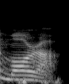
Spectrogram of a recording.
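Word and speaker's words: মড়া: পরের শব্দটির ক্ষেত্রে যেহেতু এটি র, সেহেতু আমরা যে কাজটা করব, জিভটাকে খানিকটা ভাঁজ করে ভেতরের দিকে নিয়ে যাব। কিভাবে আমি গত ক্লাসে দেখিয়েছিলাম, একটু লক্ষ্য করবেন। র মানে মুখটাকে একটু জিভটাকে একটু মুখের ভেতরের দিকে নিয়ে উচ্চারণ করবেন।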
